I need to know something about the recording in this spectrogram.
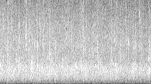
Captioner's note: applause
